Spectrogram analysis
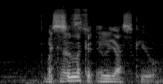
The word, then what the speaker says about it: Iliescu: Basilica Because he- Iliescu.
